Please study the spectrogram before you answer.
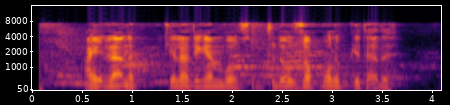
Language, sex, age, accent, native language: Uzbek, male, 19-29, Toshkent viloyati, Uzbek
